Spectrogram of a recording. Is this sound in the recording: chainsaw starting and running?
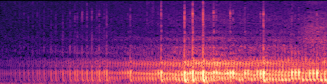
yes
